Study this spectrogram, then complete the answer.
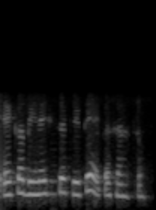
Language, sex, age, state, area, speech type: Sanskrit, female, 18-30, Tripura, rural, conversation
